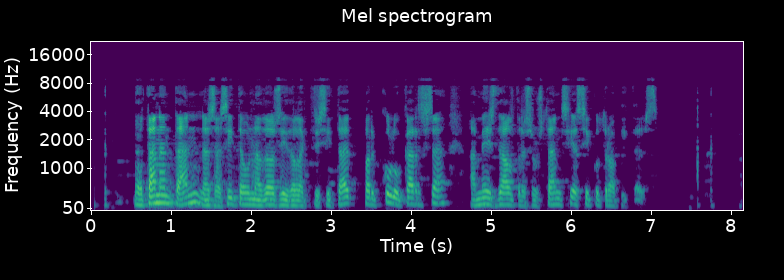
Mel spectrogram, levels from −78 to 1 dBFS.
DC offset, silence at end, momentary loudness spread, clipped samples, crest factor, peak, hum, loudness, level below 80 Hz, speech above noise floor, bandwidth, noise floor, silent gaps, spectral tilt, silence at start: under 0.1%; 0.55 s; 13 LU; under 0.1%; 24 dB; -2 dBFS; none; -24 LUFS; -66 dBFS; 30 dB; 9.6 kHz; -55 dBFS; none; -4 dB/octave; 0.15 s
